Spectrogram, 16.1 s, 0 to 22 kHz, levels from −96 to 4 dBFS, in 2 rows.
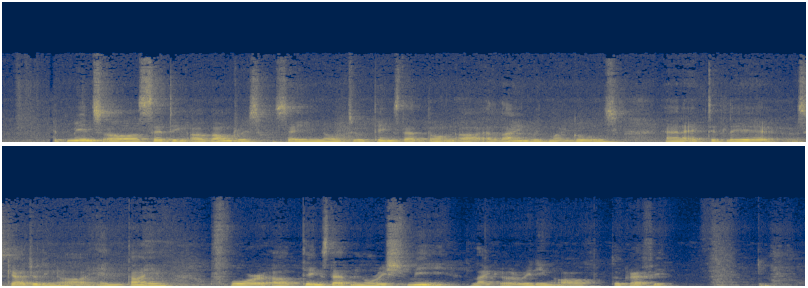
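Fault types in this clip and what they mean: No fault types are present in this clip.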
